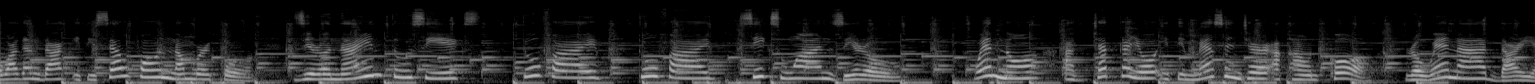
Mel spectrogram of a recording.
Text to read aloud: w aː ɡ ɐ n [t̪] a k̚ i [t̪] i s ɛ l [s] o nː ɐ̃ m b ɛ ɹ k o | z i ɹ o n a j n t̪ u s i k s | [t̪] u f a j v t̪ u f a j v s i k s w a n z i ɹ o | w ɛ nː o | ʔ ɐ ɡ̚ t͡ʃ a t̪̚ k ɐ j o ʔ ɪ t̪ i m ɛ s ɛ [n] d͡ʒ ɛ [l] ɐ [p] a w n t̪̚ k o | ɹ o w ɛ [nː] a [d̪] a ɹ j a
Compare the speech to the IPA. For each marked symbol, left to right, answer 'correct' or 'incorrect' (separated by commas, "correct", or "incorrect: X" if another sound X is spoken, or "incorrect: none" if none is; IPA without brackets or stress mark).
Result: incorrect: d̪, correct, incorrect: f, correct, correct, incorrect: ɹ, incorrect: k, incorrect: n, correct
